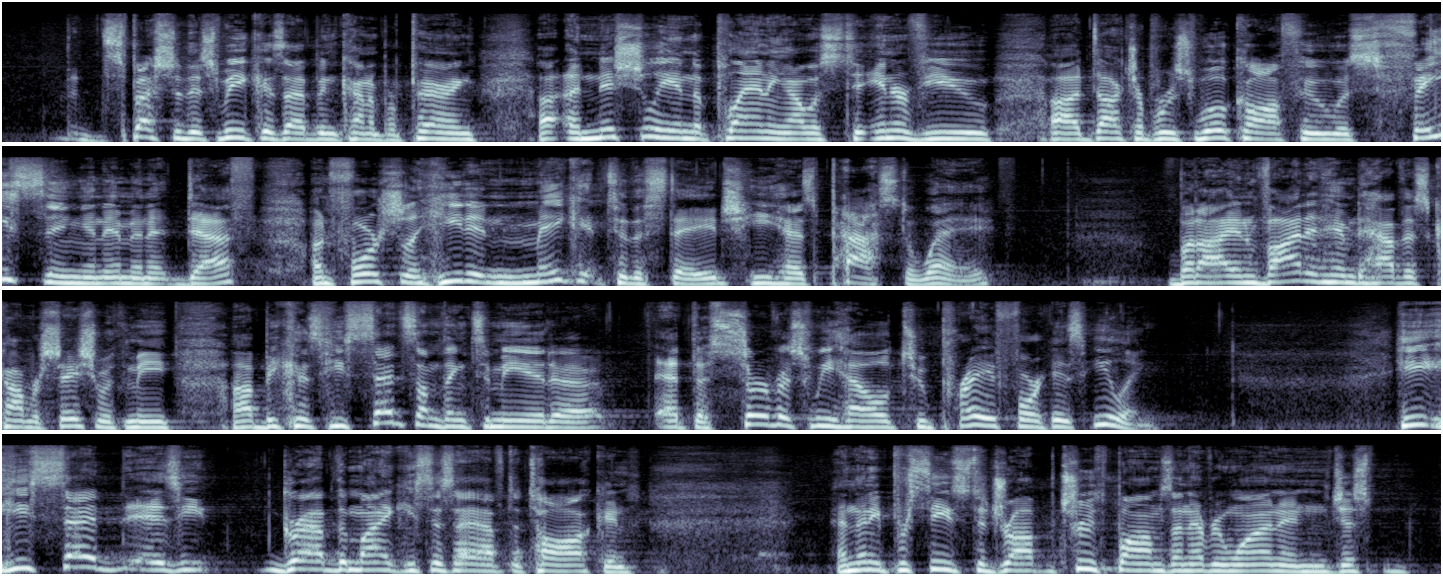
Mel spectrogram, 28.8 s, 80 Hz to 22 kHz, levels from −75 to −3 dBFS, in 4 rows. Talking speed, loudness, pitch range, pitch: 200 wpm, -13 LUFS, 165-205 Hz, 180 Hz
